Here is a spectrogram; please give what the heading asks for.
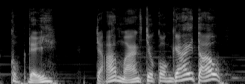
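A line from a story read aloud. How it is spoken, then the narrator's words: Distant screaming woman. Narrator (Vietnamese): Ở bên ngoài, giọng của bà Liễu lại gào thét lên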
